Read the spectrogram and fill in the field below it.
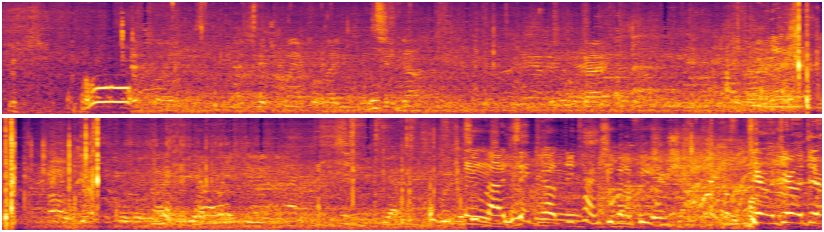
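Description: A crowd of young people chatters close by.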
